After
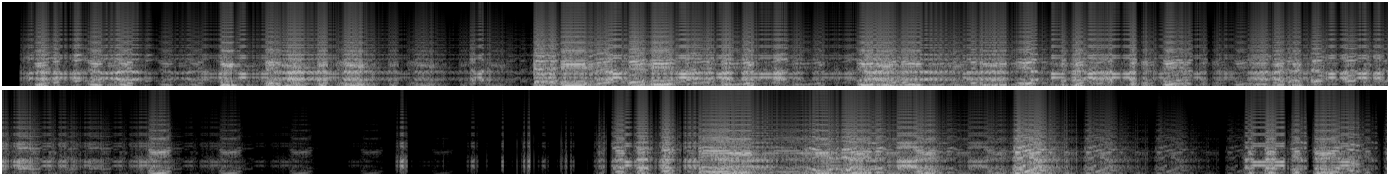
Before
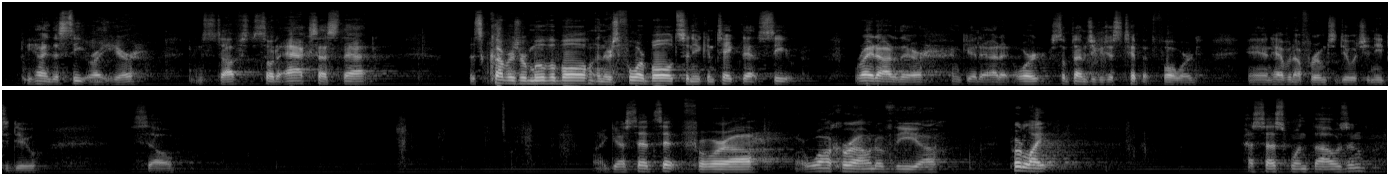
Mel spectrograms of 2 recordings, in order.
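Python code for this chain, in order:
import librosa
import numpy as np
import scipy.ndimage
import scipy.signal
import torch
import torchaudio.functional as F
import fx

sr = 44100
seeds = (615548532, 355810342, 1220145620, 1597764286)

p1 = fx.octave_mirror(x, sr, pivot_hz=550.0)
p2 = fx.leveller(p1, sr, passes=5)
p3 = fx.gate_flip(p2, sr, shuts_db=-17.0, range_db=-25, at=(4.82, 5.32))
p4 = p3 + fx.echo_feedback(p3, sr, ms=708, feedback_pct=42, wet_db=-11.5, dry=0)
p5 = p4 * np.sign(np.sin(2.0 * np.pi * 500.0 * np.arange(len(p4)) / sr))
y = F.gain(torch.from_numpy(p5), -6.0).numpy()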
